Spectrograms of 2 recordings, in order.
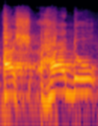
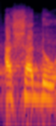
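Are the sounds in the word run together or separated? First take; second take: separated; run together. First: The sounds within the word are kept separate. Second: The sounds within the word run together. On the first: The speaker calls it right. "walaupun satu perkataan separatekan bunyinya" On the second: The speaker calls it wrong. "Duk ramai yang baca asyhadu"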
